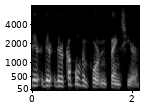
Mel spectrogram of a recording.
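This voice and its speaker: With lively intonation, a man speaks in a Mexican accent. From northern Mexico, raised in Arizona. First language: Spanish. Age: 40s. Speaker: media executive, former news anchor. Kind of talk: interview. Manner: halting, many fillers and repetitions.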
